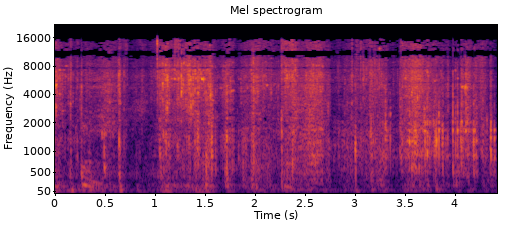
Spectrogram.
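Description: Scraping, rustling and irregular knocks of a rescuer crawling through a narrow tunnel in collapsed concrete rubble, with clothing and gear brushing and bumping against the debris.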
